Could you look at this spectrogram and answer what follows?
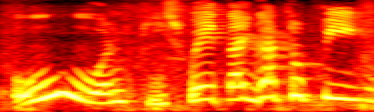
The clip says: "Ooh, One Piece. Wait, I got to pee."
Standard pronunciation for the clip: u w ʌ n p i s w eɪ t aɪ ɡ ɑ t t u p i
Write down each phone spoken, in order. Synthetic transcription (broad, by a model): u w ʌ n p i s w eɪ t aɪ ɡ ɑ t t u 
